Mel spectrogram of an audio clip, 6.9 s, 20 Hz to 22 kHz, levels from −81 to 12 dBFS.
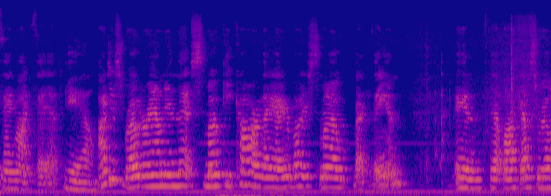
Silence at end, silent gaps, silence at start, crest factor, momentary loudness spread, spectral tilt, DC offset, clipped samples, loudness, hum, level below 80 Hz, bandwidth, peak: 0 s; none; 0 s; 16 dB; 9 LU; -4.5 dB/octave; under 0.1%; under 0.1%; -32 LUFS; none; -60 dBFS; 18 kHz; -14 dBFS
